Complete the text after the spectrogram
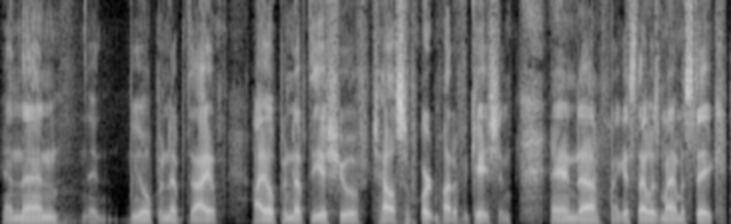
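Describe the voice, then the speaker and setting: A man's voice: very deep voice, fairly quick, clear, resonant tone, dry recording, studio quality. A middle-aged man telling his divorce story in a candid interview, earnest and restarting often, rising with indignation. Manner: earnest, animated when indignant, many restarts.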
